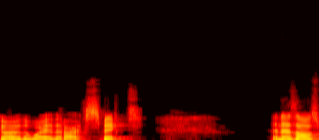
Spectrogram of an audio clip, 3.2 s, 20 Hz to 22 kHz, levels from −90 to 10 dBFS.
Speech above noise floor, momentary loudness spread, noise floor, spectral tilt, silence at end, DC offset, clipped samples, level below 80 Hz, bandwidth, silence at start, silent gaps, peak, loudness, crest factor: 33 dB; 15 LU; -60 dBFS; -5.5 dB/octave; 0 s; under 0.1%; under 0.1%; -76 dBFS; 9.6 kHz; 0 s; 2.39-2.66 s; -8 dBFS; -28 LUFS; 22 dB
